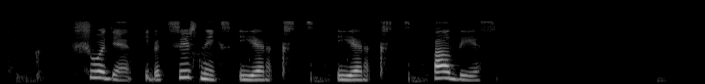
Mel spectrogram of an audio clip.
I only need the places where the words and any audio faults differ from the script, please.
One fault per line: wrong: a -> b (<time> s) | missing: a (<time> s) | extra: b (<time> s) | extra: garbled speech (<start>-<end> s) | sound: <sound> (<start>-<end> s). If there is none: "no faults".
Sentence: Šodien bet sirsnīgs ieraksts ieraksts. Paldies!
no faults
